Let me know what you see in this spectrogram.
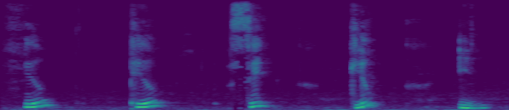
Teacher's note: Next is I, a closed front vowel sound, pronounced on the front of part of the vocal tract and with the tongue half close to the roof of the mouth and the lips in a spread position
